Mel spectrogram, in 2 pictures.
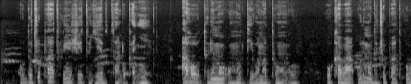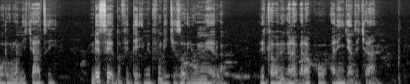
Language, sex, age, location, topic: Kinyarwanda, female, 18-24, Nyagatare, agriculture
